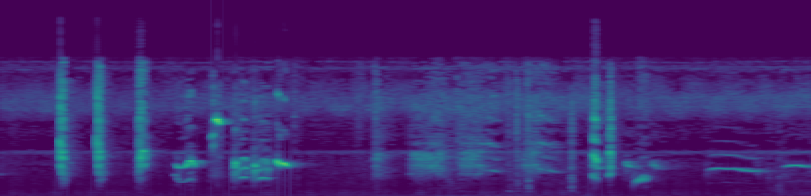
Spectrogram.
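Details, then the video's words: Greater green leafbird, used to prompt reluctant leafbirds to sing: a string of sharp high chips, then scratchy warbled notes and a few drawn-out whistles. "cucak ijo gacor masteran yang terampuh buat pancingan burung yang lagi susah bunyi"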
